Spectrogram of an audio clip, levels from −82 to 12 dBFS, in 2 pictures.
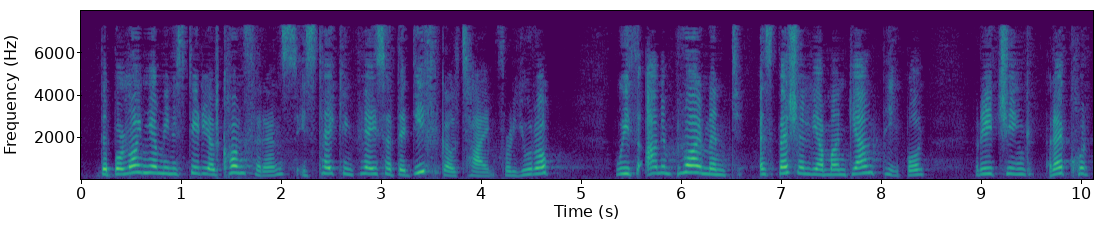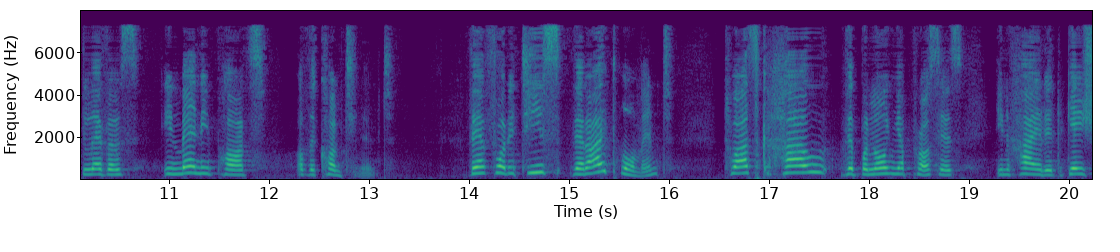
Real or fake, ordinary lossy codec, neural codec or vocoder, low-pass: fake; none; codec, 16 kHz, 1.1 kbps, Voila-Tokenizer; none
